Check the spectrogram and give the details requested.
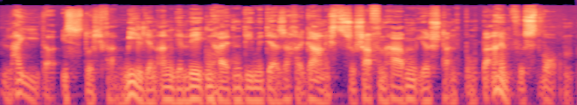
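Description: A man's voice: a bass voice, fairly quick, vocal fry, a bit bright, slightly rough, heavily acted. A man playing a scheming political go-between in a German radio play, florid and unctuous in his rhetoric. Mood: unctuous, persuasive. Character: oily, scheming male political go-between flattering his mark.

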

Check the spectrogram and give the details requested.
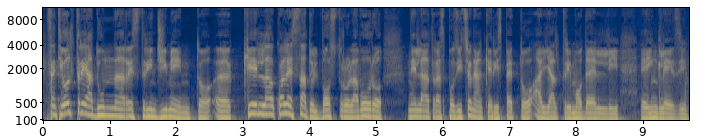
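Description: A man speaking conversationally as a radio interviewer, attentive and quick to agree. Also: mid-range voice.

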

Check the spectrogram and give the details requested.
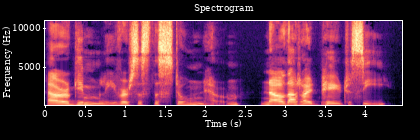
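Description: A woman voicing a sly old male dwarf tavern keeper in a storybook reading, wily and folksy, with drawn-out phrasing. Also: fairly low pitch, expressive, no room sound, studio quality. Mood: amused, sly.

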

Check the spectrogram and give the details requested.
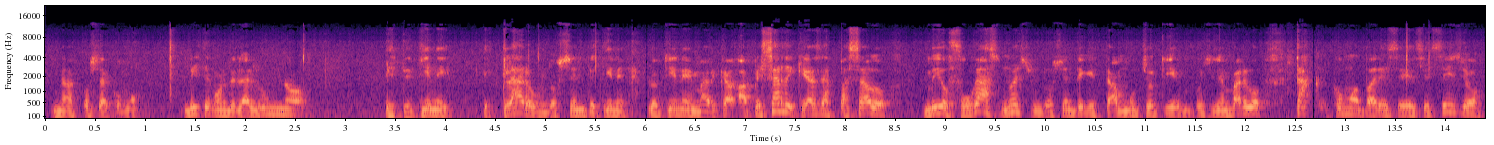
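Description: A mature man with an Argentine accent explaining reflectively as an interview guest, with emphatic repetition and deliberate pauses. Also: medium pitch, very animated, a little mellow. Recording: dull lo-fi sound, faint noise.

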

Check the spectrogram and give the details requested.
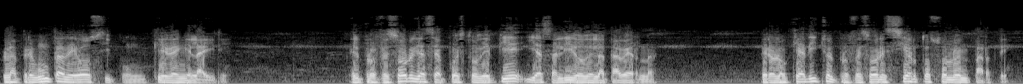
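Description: An actor narrating a radio drama as a grave storyteller, in a measured, suspenseful manner. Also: male voice, sits low, lively intonation, darkish tone.

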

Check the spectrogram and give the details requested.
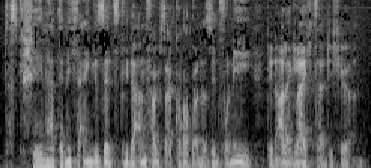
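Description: An actor playing a brooding, anxious man who prophesies the end of life, speaking gravely and deliberately with a husky voice in a 1970s radio play. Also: deep voice, fairly bright tone, a little hiss or hum. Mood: bleak, insistent. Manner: grave, deliberate, articulate, philosophical monologuing.

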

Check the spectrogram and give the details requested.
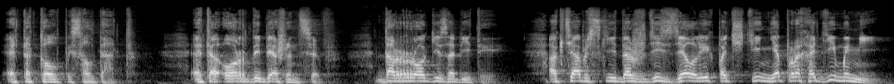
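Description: An actor playing a blunt, disillusioned army general in a radio drama, reporting tersely and formally with an edge of scorn. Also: male voice, medium pitch, unhurried, a bit bright, slightly rough. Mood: scornful, grim.

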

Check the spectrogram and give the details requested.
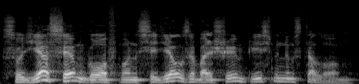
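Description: A man reading dramatic scripted narration for a radio play in an expressive, literary manner. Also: fairly low pitch, measured pace, slightly rough.

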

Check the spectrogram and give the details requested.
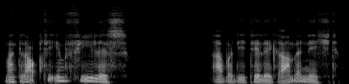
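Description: An actor narrating a literary radio play, an expressive and ironic storyteller. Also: male voice, lowish voice, a little slow, gravelly, breathy edge, no echo, studio quality, heavily acted. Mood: wry narration. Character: wry literary narrator of a novel, male.

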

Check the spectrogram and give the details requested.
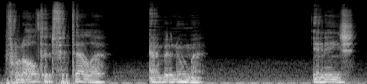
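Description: A man delivering a reflective spoken-word monologue in short, deliberate, repeated phrases for an audio-play podcast. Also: on the low side, little pitch movement, a crowd in the background. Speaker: podcast host. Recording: echoey room sound, faint background noise.

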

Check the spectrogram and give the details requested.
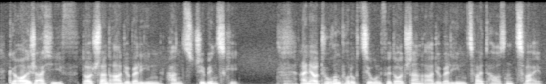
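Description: A male radio announcer reading broadcast credits in a measured, formal way. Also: sits low, warm tone, breathy edge, no echo, muffled recording.

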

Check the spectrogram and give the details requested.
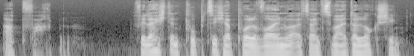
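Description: A man narrating a radio drama in a measured, expressive literary storytelling manner. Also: lowish voice, dry recording.

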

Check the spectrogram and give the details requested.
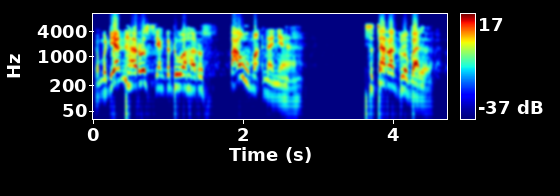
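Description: A man giving a lively, emphatic religious study lecture, repeating his key points and chuckling now and then. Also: sits high, normal speed, breathy edge. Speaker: preacher. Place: study gathering hall. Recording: radio broadcast with long hall reverb.

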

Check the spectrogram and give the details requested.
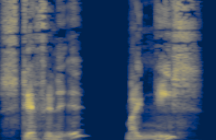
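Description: A man's voice: lowish voice, wildly swooping pitch, takes it slowly, gravelly, bright, forceful tone, slightly rough, no room sound, clean studio sound, heavily acted. A man voicing a pompous older magistrate uncle, stiff, formal and aghast, in a comic audiobook. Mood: aghast, incredulous.

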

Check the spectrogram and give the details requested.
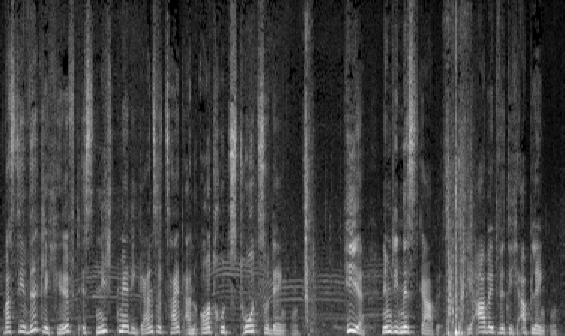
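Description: Actress as animated, no-nonsense farm mother. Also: mid-range voice, a little hiss or hum, natural voice. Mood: stern, practical. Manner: brisk, no-nonsense. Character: stern, practical farm mother who keeps everyone working. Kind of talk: German audio drama acting.

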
